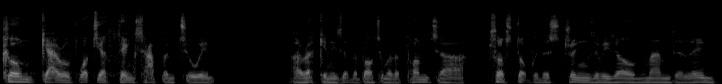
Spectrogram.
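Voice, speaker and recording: A man's voice: deep voice, steady tone, a little fast, sharp tone. An actor playing a scheming, sardonic male spymaster in a game cutscene, delivering dry, menacing lines.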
